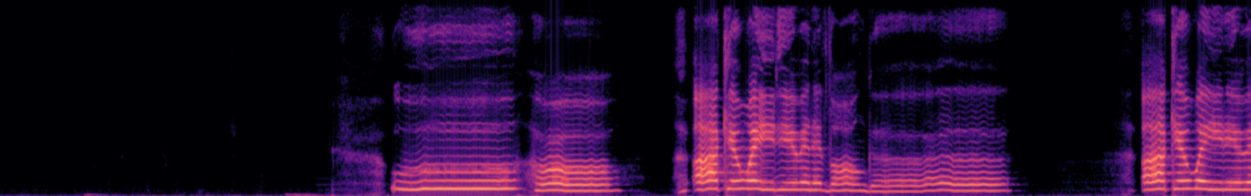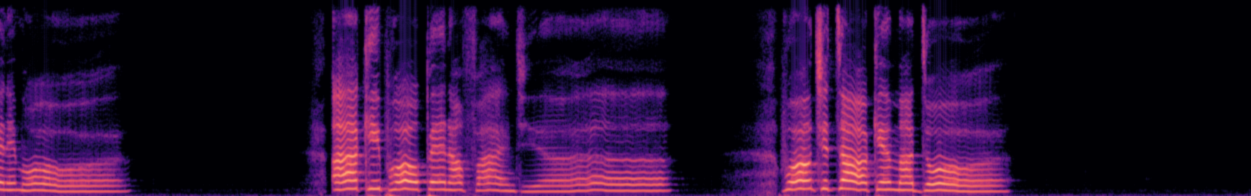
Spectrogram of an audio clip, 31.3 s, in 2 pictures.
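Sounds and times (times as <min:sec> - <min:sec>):
vocals: 0:04.1 - 0:17.5, 0:19.4 - 0:28.6.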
